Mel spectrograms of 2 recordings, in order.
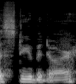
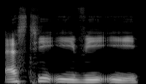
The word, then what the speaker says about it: stevedore: You brought this up before, but I think you called it a Stubidor. Well, it's spelled fucking weird like that. Stubidor. Oh, I've heard of Stubidor. Hold on, let me look it up. It's that's right. It's spelled Stevedore.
